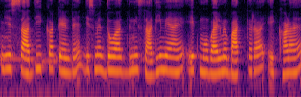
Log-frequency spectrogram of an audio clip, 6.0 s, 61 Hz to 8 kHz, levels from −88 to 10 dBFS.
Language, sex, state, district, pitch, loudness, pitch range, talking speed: Hindi, female, Bihar, Saran, 230 Hz, -20 LUFS, 215-245 Hz, 220 wpm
